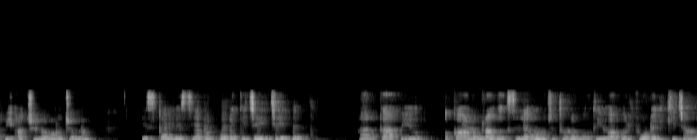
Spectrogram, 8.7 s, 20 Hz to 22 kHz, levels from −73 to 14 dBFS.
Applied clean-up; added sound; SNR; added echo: neural mask model DeepFilterNet 3.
